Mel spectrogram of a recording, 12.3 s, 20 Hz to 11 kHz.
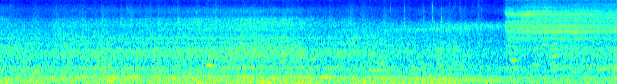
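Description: Wind rushing over the microphone at the top of a 335 ft Intamin drop tower, with a steady low hum under it that sinks slightly in pitch. About two seconds before the end the sound suddenly brightens with a faint high whine as the seats tilt forward to face the ground before the drop.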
